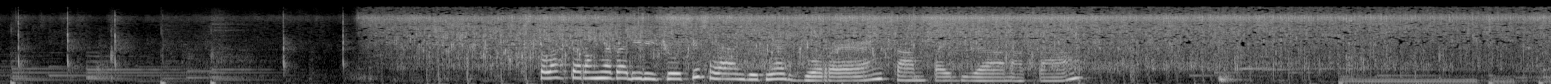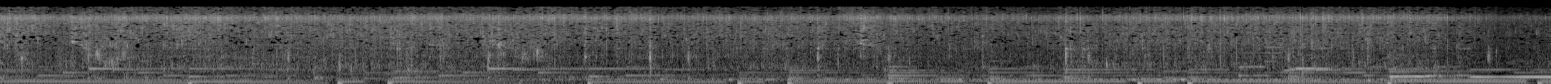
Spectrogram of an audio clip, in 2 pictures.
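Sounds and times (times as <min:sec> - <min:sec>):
eggplant sizzling in oil: 0:03.5 - 0:31.0.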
